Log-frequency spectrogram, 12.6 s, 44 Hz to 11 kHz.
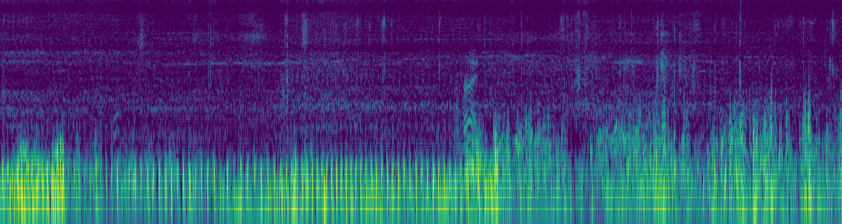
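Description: Hammerhead GTS 150 go-kart's 149cc air-cooled single-cylinder four-stroke engine idling with a steady, even low pulse.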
